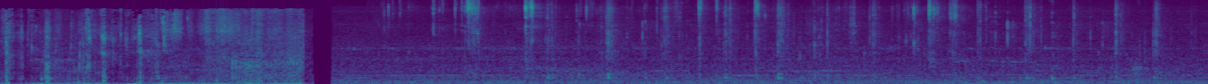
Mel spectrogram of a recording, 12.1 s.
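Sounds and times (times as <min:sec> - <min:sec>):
chewing crunchy sweet: 0:03.8 - 0:12.0.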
